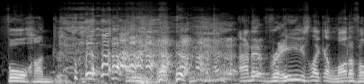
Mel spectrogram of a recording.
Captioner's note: all laughing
